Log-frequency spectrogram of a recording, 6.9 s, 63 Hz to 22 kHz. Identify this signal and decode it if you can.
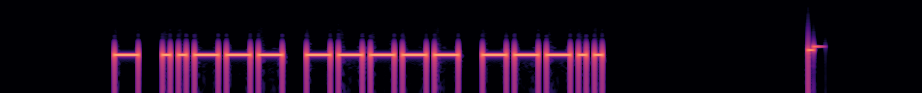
Morse code, heard as a keyed tone, about 20 wpm, 700 Hz. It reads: T208
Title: Numbers - Contest Style - 4-Digit 20wpm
